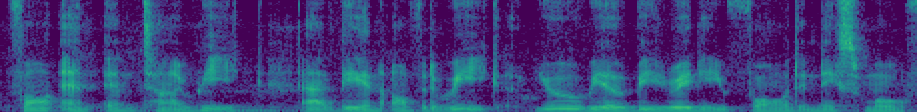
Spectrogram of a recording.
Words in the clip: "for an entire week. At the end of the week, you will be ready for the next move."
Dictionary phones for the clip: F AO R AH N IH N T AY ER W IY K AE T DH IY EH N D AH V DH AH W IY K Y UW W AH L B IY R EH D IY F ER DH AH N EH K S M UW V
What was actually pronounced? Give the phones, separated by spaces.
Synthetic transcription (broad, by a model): F AO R AH N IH N T AY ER W IY K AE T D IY EH N D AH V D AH W IY K Y UW W AH L B IY R EH D IY F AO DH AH N EH K S M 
